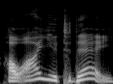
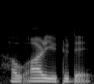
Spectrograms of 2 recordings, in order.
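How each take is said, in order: First: The voice is raised and excited. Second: The voice is low and flat. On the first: The speaker calls it right. "But আমি excited and আমি জানতে চাচ্ছি যে মানুষটা কেমন আছে" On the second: The speaker calls it wrong. "এখানে কিন্তু ভয়েসটা ডাউন"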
